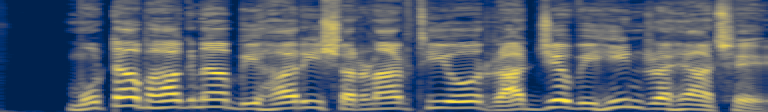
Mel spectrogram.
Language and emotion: Gujarati, neutral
